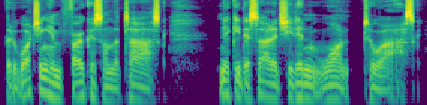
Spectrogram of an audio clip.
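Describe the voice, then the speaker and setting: A man with a very deep voice narrating an audiobook. He reads calmly and steadily. The sound is bright and dry, close to the mic. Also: moderate pace, gravelly, dry recording. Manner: calm, steady. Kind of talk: audiobook reading.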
